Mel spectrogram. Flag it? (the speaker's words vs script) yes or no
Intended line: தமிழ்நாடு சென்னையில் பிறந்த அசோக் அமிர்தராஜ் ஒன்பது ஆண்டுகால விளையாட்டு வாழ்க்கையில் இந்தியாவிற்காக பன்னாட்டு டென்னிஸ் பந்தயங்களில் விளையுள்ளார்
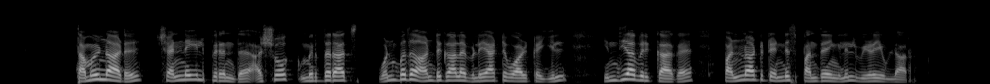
no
